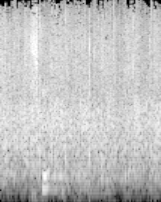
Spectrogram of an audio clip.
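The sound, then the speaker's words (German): Audience applause after a song, a brief stretch of steady clapping at moderate loudness. “Das ist auch sicher nochmal ein Applaus wert.”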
